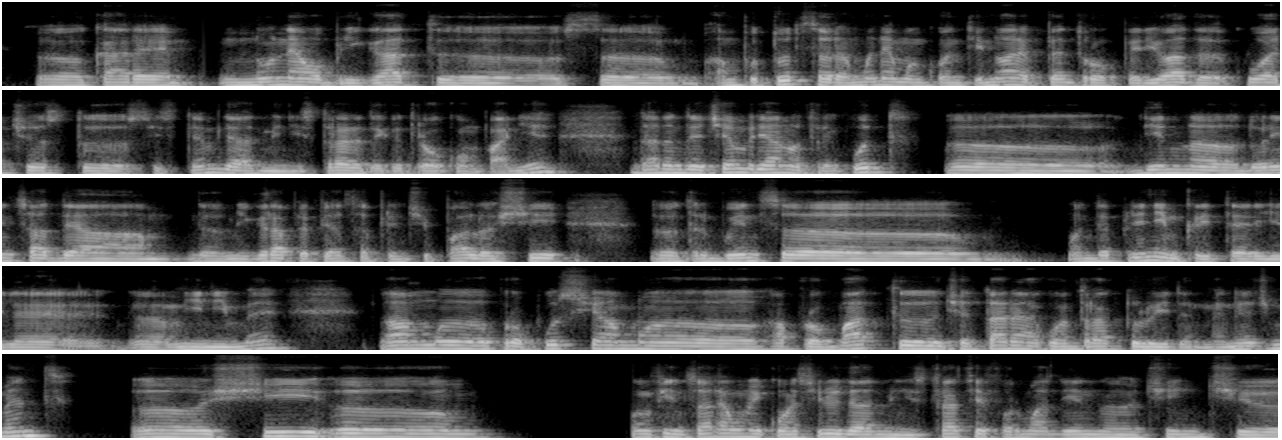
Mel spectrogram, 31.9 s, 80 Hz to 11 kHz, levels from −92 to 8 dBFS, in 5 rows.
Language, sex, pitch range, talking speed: Romanian, male, 110-130 Hz, 115 wpm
